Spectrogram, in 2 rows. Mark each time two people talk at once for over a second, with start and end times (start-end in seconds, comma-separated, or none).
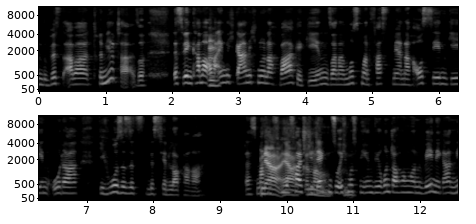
9.6-11.1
